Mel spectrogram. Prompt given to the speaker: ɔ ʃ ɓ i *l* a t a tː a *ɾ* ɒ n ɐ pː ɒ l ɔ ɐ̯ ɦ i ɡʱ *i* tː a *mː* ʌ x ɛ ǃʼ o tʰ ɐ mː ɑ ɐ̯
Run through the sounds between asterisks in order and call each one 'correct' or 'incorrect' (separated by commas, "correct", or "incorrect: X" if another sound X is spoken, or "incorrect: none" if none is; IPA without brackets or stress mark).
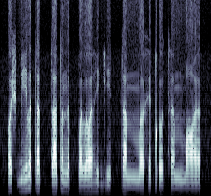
correct, incorrect: t, correct, correct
